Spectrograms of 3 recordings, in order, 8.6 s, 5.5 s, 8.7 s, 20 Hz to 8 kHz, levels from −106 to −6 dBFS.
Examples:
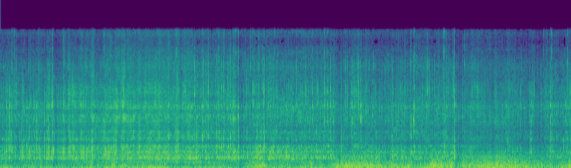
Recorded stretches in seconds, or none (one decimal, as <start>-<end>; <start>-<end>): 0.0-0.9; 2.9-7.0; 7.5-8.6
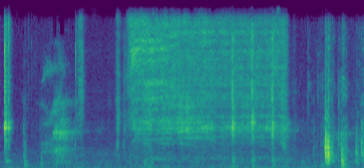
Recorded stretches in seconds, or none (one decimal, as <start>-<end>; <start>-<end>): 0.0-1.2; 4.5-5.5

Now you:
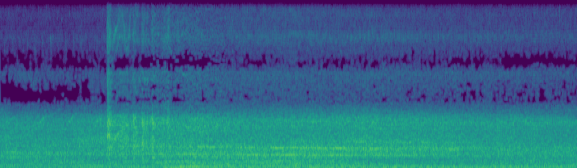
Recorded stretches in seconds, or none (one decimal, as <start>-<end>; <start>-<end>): 2.2-3.4

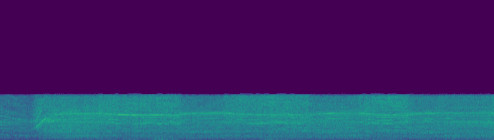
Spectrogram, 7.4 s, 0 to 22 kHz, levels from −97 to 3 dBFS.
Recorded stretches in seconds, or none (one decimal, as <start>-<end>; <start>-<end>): none

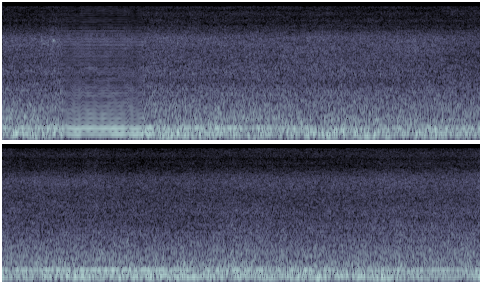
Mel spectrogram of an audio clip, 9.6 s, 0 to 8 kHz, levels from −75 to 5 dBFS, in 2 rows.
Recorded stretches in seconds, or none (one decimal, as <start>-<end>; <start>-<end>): 0.0-0.6; 1.4-9.6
